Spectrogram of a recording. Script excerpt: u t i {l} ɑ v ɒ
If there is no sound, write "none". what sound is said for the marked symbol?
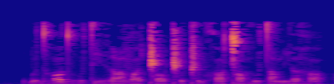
r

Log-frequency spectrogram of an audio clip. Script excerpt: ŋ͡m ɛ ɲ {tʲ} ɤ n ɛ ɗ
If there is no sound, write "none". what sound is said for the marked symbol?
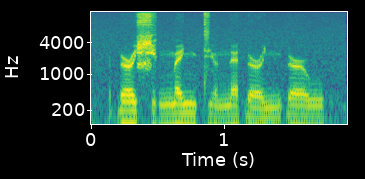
tʲ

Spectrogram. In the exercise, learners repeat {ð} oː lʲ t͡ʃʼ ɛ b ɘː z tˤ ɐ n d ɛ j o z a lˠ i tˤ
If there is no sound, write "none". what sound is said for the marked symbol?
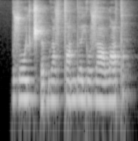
z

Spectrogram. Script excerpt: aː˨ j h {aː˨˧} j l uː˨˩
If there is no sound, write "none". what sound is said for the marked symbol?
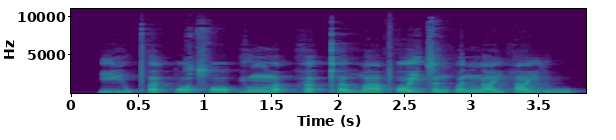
aː˨˧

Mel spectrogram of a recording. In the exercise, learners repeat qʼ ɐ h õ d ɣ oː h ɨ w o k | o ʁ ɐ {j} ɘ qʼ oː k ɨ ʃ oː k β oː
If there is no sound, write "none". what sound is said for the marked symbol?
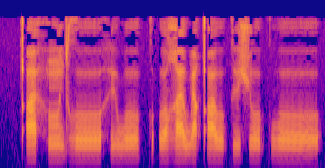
w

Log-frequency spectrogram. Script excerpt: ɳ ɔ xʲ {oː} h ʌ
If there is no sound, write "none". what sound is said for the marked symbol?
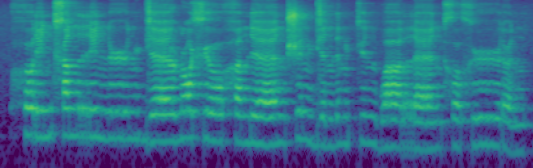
oː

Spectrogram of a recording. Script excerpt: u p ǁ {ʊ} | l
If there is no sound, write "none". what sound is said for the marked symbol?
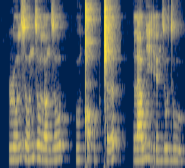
ə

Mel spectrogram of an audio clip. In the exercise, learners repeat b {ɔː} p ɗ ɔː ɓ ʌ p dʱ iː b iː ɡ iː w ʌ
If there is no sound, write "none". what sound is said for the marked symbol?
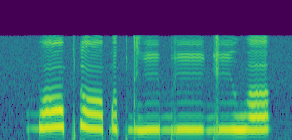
ɔː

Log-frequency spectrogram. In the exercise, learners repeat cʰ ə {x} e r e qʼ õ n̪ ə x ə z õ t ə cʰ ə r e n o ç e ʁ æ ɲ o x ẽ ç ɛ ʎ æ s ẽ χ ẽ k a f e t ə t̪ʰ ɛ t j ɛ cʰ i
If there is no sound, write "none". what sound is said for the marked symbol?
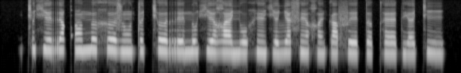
ç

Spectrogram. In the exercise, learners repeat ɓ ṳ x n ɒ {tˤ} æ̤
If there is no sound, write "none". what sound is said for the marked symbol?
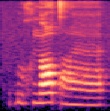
tˤ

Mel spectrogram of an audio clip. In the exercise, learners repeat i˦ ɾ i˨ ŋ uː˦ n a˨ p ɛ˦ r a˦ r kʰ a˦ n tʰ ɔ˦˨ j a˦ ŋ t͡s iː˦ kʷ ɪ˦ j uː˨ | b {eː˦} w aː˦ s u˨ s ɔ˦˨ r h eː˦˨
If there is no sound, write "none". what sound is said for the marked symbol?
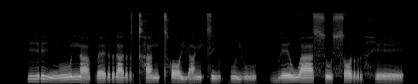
eː˦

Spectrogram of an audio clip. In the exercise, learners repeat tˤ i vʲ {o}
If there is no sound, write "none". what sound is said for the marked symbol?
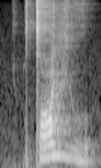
o̤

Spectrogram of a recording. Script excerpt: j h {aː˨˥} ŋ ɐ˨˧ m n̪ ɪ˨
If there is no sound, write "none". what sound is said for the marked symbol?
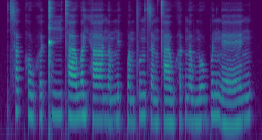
aː˧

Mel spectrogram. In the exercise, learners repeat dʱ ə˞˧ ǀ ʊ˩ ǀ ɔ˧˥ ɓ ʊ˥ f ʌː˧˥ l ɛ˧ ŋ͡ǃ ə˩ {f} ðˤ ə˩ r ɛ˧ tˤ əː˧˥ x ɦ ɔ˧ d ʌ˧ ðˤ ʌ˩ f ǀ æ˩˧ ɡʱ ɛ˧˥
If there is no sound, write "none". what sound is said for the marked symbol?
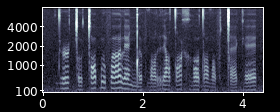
f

